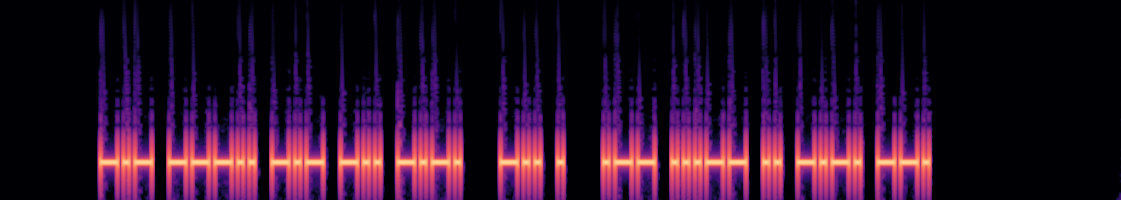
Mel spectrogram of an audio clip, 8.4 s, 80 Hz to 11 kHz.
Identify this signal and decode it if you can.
Morse code, heard as a keyed tone, about 28 wpm, 700 Hz. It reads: K8KDC DE W3ICG
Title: USA Callsign DE Callsign - 5 Characters - 28wpm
